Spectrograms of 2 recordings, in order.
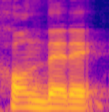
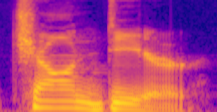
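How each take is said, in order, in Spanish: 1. El nombre se pronuncia con sonidos de estilo español. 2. El nombre se pronuncia con sonidos de estilo inglés. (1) "la pronunciación obviamente no es John Deere, que decimos aquí en España" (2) "es John Deere"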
